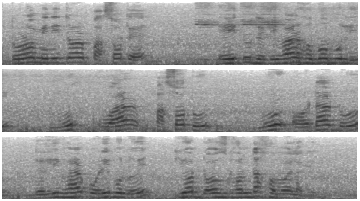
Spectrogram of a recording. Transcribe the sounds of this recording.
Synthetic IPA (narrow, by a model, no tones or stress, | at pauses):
xutɔɹɔminitɔɹpasɔtɛ | ejtʊdelibʱaɹɦobɔbulimʊkːʊwaɹpasɔtʊ | mʊɹɔɹdaɹtʊdelibʱaɹkoɹibɔloj | kijɔdɔs̬ɡʱɔntaxɔmɔjɔlaɡḭl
